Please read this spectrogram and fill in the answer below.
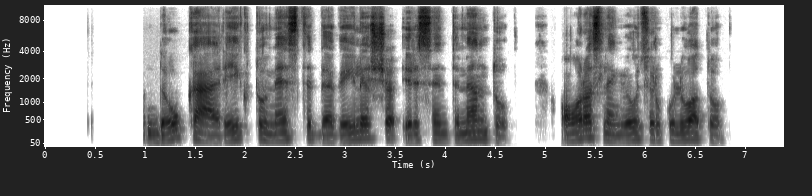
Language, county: Lithuanian, Šiauliai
